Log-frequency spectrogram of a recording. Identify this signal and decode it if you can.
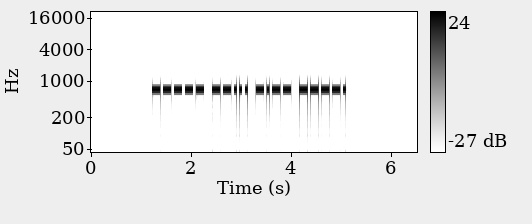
Morse code, heard as a keyed tone, about 23 wpm, 700 Hz. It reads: 07Y9
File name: practice / 22wpm / Four Letter-Number Combinations - 22wpm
